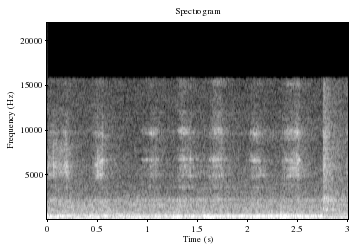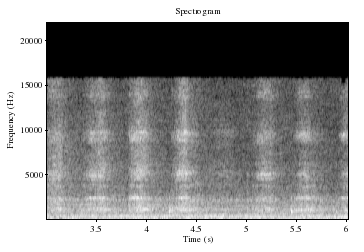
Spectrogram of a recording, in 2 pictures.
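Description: Metal trimming blade scraping and shaving chips from the wall of a red-clay Raku tea bowl: a run of short, faint scrapes, about two a second.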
